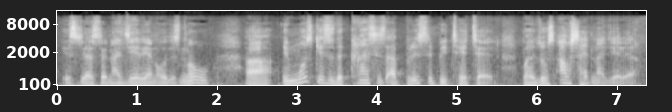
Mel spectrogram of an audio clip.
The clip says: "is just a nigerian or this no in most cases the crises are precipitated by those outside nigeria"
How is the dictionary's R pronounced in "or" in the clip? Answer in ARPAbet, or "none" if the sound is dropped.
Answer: L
